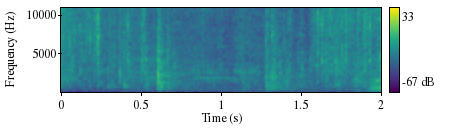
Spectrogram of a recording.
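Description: Clear plastic bag crinkling and small packaged treats being handled and set into plastic buckets, with a few short sharp clicks and knocks.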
